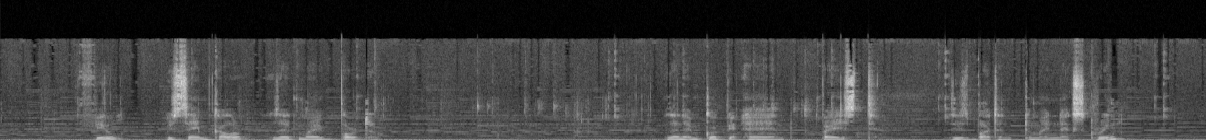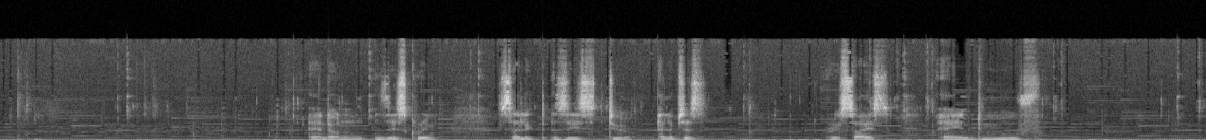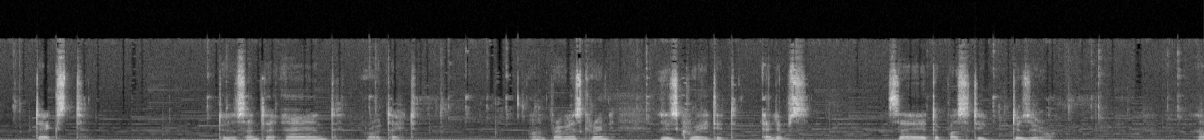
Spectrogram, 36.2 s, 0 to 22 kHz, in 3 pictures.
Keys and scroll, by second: 5.2 ctrl+z, 7.4 ctrl+c, 7.9 space, 9.6 ctrl+v, 10.7 ctrl+z, 12.2 Delete, 13.4 ctrl+v, 28.5 space.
